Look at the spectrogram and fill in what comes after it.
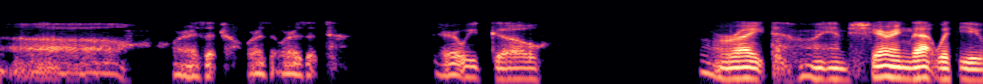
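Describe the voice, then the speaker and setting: Quiet and very slow, a man with a fairly low pitch speaks with lively intonation and long, frequent pauses. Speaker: network administrator vlogger. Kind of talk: casual vlog. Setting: office.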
